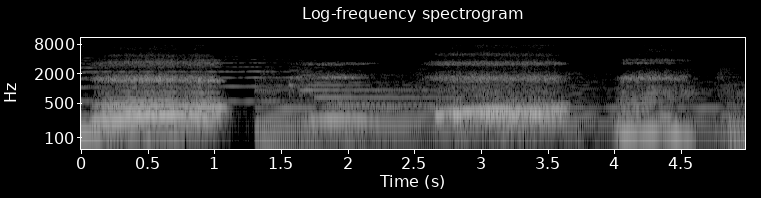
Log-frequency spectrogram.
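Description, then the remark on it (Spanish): Labored breathing of a very old woman, with a wheezing, whistling tone on each breath, about four raspy, groan-like breaths in a slow rhythm, with no talking. “Escuchas un silbido cada vez que respira”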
